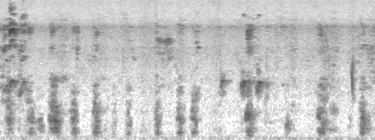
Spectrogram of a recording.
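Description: Piglets grunt in a pen beneath a tent shelter, giving a close series of short, uneven grunts and snorts that repeat steadily throughout.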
